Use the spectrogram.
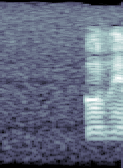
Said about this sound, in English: And that may be that beep, not the one just now, the larger beep. Wait for it. Here it comes.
